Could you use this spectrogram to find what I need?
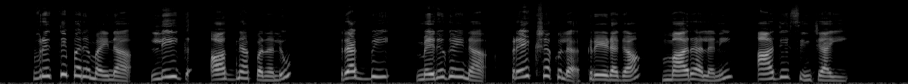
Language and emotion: Telugu, neutral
